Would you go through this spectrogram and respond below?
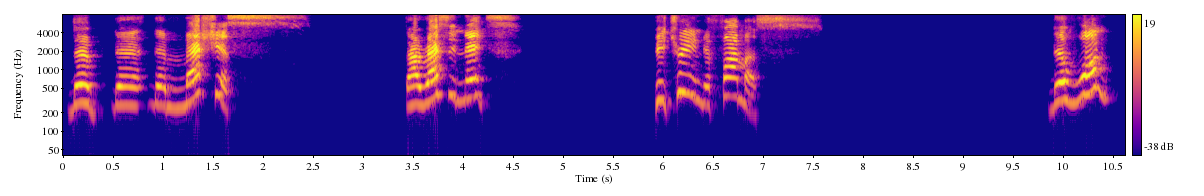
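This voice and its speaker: A woman hosting a live radio talk show, her voice rough from a cold, talking haltingly with restarts and fillers. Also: high voice, lively intonation, a bit bright. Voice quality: rough, strained voice. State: has a cold. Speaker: radio host. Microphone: studio mic.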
